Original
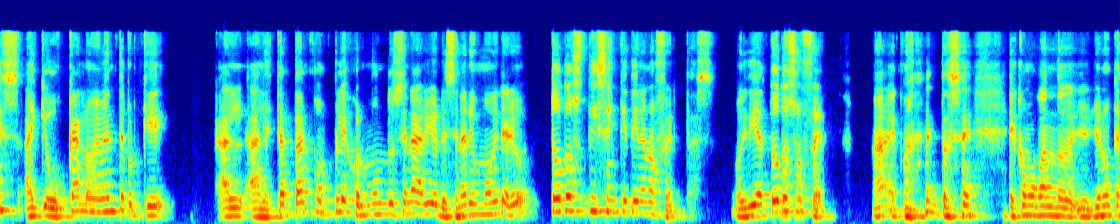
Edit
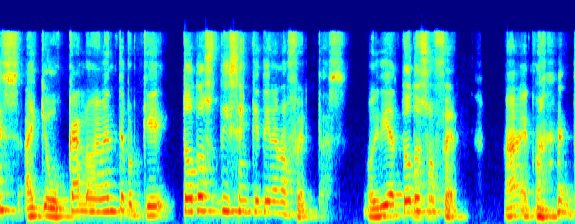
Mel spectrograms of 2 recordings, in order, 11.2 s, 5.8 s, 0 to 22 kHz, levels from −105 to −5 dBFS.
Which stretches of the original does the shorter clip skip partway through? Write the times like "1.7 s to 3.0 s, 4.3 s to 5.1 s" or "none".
1.7 s to 5.4 s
